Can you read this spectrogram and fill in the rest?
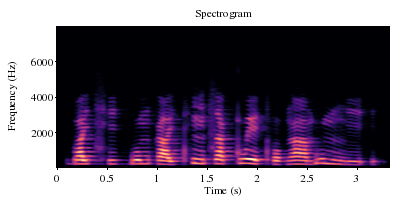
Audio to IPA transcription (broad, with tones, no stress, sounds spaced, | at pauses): b a˧ j t͡sʰ i˨ k̚ b o˧ m k a˨˩ j t̪ʰ ĩ˥˧ t͡s a˦ k̚ t̪ w e˥˧ t̪ʰ o˨˩ ɡ ã˧ b u˥˧ m ŋ i˨ ʔ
